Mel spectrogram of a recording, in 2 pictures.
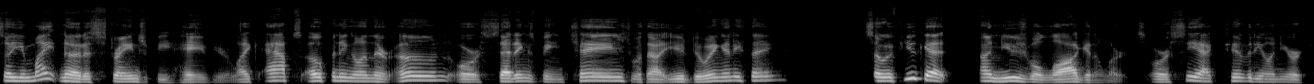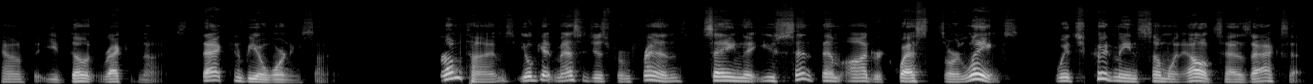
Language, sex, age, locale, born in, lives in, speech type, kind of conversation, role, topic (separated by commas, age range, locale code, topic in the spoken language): English, male, 50-54, en-US, United States, United States, read, expert-assistant, expert, What would happen if everyone had a VR headset?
